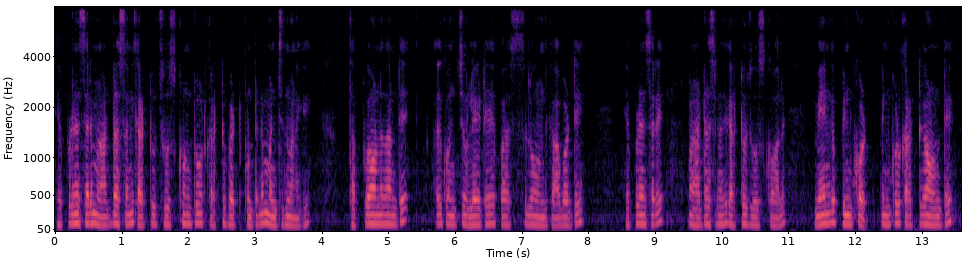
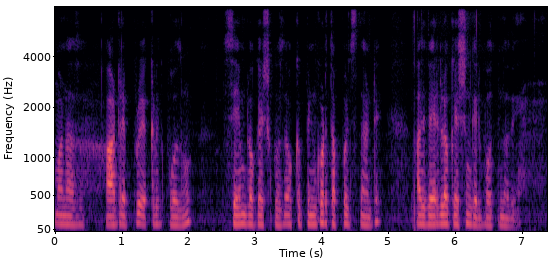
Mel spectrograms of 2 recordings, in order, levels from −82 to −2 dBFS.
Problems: background sounds at intervals, background conversations at intervals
